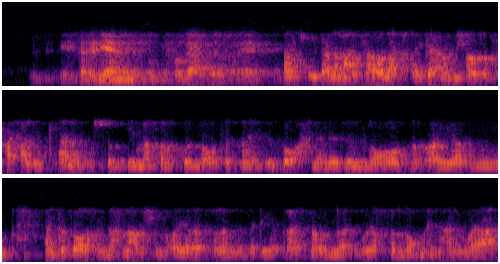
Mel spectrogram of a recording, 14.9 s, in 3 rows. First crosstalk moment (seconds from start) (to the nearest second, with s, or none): none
